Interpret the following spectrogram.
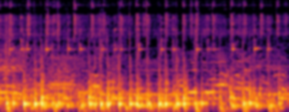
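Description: Gagá drumming: several hand drums struck with the palms in a dense, driving rhythm, with a metallic clink like a cowbell repeating over the drums.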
